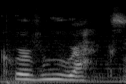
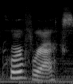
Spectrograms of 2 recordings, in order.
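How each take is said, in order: First: An extra vowel comes between v and r. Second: The v runs straight into the r. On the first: The speaker calls it wrong. "not Corvurax" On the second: The speaker calls it right. "is pronounced Corvrax"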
